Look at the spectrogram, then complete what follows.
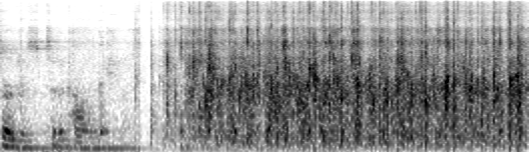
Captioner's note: audience applauds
